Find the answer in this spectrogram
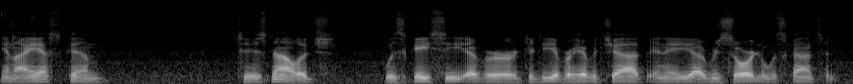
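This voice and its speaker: A man's very deep, low voice at a moderate pace, monotone and flat, with long, frequent pauses. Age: 70s. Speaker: interview guest sharing personal story. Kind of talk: interview. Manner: halting.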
